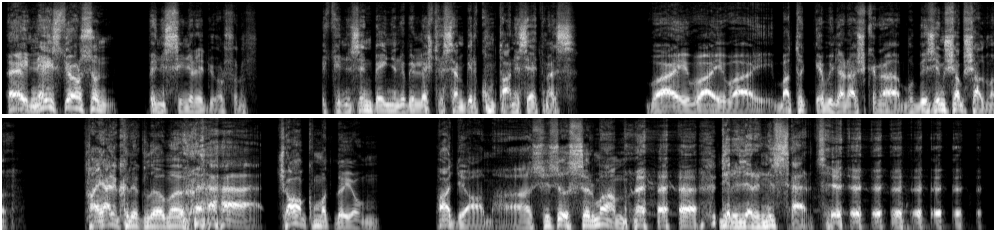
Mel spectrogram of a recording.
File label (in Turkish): Animasyon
